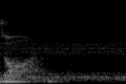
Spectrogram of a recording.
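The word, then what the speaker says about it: Zaun: with the crown is Zon. Z-O-N? Z-A-U-N. Yeah, it's not. Okay. Rhymes with blonde.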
